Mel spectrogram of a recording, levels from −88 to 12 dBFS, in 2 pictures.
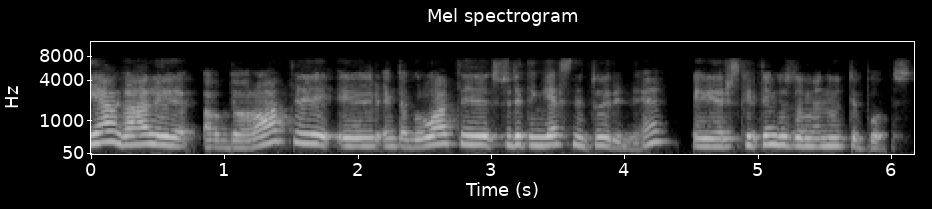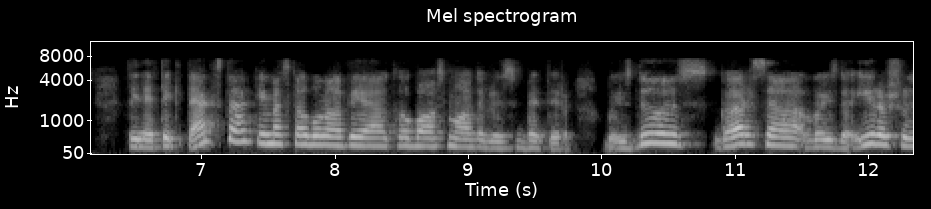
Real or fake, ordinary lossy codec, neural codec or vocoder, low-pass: fake; AAC, 48 kbps; codec, 16 kHz, 4 kbps, FreqCodec, smaller model; 7.2 kHz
